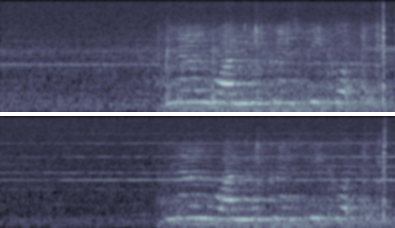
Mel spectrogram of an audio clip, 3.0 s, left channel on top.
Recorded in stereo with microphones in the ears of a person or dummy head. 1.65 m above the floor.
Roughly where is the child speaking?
Left.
